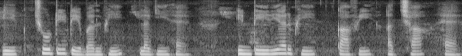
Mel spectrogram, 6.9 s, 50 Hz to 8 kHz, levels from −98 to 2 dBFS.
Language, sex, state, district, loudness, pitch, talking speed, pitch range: Hindi, female, Rajasthan, Bikaner, -20 LUFS, 170 Hz, 95 wpm, 160-185 Hz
